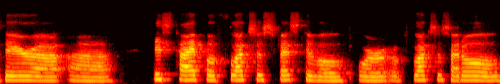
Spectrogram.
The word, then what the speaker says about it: Fluxus: for his pronunciation but hispanic people we say fluxus we don't say fluxes i like it i like it i like the way that that pronunciation fluxus because let's not forget that fluxus comes from latin so he was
